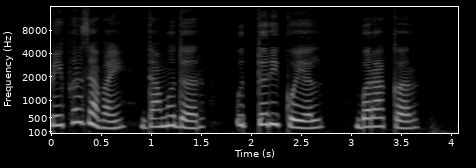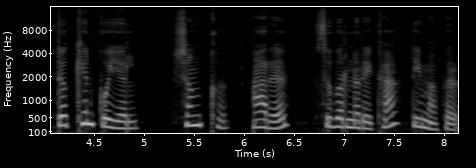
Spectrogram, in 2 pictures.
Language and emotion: Bodo, neutral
